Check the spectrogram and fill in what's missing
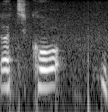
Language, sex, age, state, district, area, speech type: Bodo, female, 30-45, Assam, Chirang, rural, read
